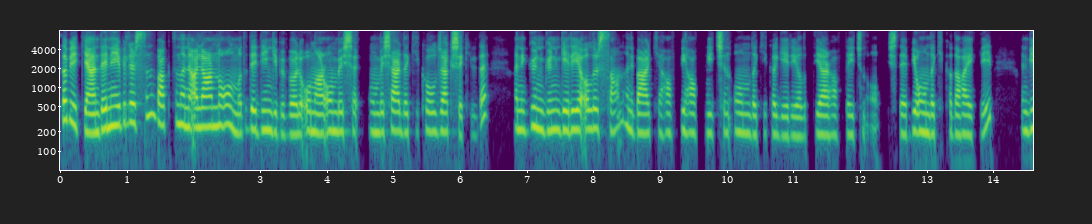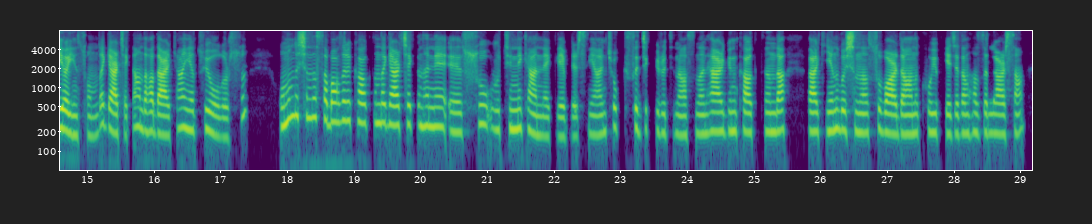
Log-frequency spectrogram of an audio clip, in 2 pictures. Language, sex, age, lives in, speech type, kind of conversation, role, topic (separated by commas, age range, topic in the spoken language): Turkish, female, 30-34, Spain, conversation, advice, advisor, Kısa ve etkili sabah alışkanlıklarına nereden başlamalıyım?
